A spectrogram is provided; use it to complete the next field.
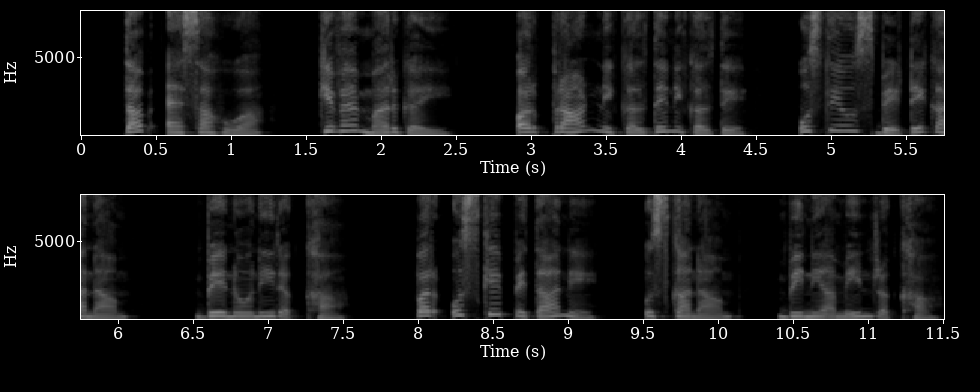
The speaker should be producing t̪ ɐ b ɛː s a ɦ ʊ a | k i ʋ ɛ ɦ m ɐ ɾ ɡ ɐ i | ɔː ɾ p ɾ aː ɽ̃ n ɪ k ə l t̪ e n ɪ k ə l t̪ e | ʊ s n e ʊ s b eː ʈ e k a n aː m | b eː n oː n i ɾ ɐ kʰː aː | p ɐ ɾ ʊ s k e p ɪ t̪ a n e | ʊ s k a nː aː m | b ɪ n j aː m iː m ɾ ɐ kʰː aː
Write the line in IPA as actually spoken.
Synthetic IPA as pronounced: t̪ ɐ b ɛː s a ɦ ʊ a | k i ʋ ɛ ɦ m ɐ ɾ ɡ ɐ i | ɔː ɾ p ɾ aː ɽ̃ n ɪ k ə l t̪ e n ɪ k ə l t̪ e | ʊ s n e ʊ s b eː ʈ e k a n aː m | b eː n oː n i ɾ ɐ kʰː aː | p ɐ ɾ ʊ s k e p ɪ t̪ a n e | ʊ s k a n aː m | b ɪ n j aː m iː n ɾ ɐ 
